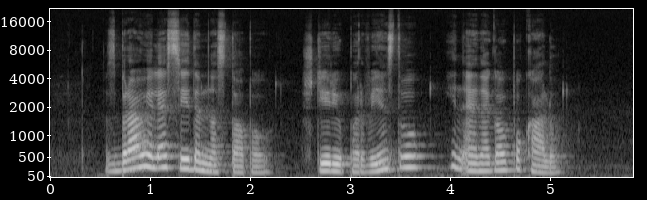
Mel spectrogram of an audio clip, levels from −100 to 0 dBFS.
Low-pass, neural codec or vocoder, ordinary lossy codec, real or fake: none; none; none; real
